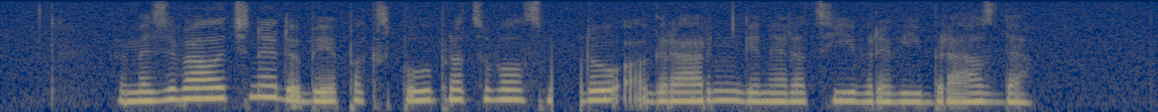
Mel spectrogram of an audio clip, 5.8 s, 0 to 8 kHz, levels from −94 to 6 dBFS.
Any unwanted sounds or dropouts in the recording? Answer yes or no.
yes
